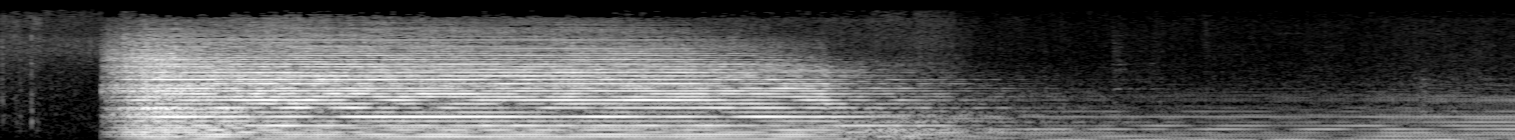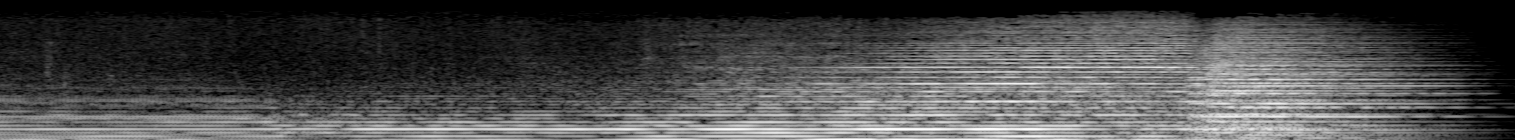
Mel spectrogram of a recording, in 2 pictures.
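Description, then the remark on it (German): The Chicago Symphony Orchestra plays The Catacombs from Pictures at an Exhibition, a slow, solemn classical passage: loud sustained brass chords swell, fade to a hushed low drone, then rise again to a powerful climax before ending. No voices. “Und bis die ersten Höreranrufe reinkommen, hören wir nochmal äh, die Bilder einer Ausstellung gespielt von Chicago Symphony Orchestra.”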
